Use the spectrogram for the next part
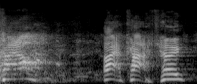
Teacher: So lazy that he's dispensed with labial fricatives.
